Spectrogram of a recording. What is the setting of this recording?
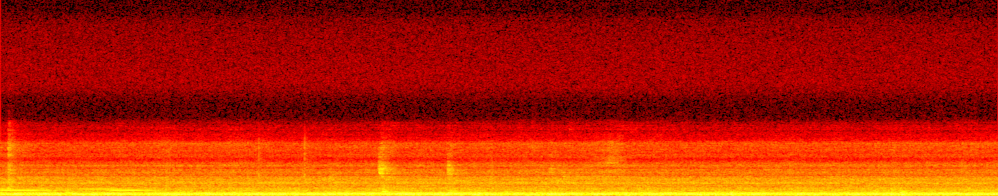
subway train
